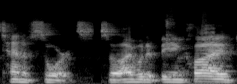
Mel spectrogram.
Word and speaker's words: X of Swords: the notes on the wikipedia it does say x of swords is pronounced as e-x so x of swords because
